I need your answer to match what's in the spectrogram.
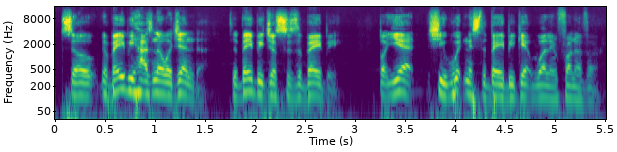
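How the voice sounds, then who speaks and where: A man who is a doctor appears as a podcast guest, describing his work through anecdotes in a relaxed conversation and frequently restarting his phrases. His voice is mid-range and quick, and the recording is dry.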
